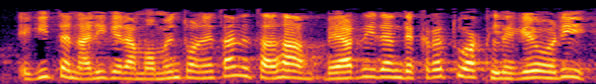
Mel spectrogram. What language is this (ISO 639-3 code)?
eus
